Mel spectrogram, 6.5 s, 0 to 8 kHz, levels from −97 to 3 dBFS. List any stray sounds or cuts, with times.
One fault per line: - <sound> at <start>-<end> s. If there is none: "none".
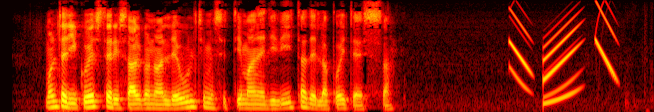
- chirp at 5.1-6.2 s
